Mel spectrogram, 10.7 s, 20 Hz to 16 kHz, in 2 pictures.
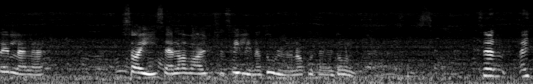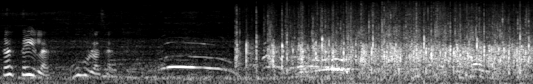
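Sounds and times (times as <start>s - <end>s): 
speech: 0.0s - 3.9s, 4.8s - 7.2s
large audience applauding: 7.6s - 10.6s.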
